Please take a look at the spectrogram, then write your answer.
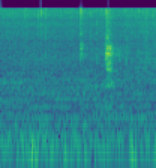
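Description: A splash of water hits a hot wok while stir-frying Singapore noodles with vegetables and shrimp heads, giving short sizzling bursts and stirring scrapes, close and moderately loud, with no voices.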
